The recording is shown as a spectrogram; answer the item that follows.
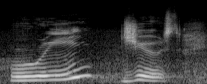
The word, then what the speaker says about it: orange juice: 오렌지 주스도 마찬가지로 R을 굴리고 그런 문제가 아니라 orange juice. 3개로 나뉘어서 발음을 하시고 앞에 액센트 부분을 강조를 하셔야 orange juice.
